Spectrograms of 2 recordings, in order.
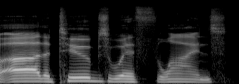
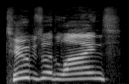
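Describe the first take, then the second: First: Slow, hesitant guess; unsure kid. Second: High, loud, slow disbelief; mocking his own clueless answer; incredulous. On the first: Retold or imitated. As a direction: drag it out, clueless. Kid fumbling pasta name. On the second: Real, not acted. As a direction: repeat it in disbelief.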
